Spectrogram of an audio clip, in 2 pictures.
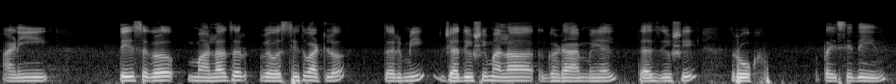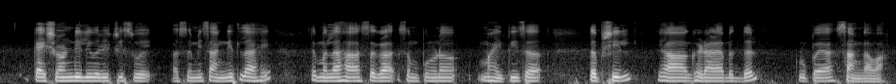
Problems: constant background noise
